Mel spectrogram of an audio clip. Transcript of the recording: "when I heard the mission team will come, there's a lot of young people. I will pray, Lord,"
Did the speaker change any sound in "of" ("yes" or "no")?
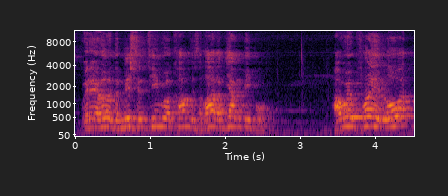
no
